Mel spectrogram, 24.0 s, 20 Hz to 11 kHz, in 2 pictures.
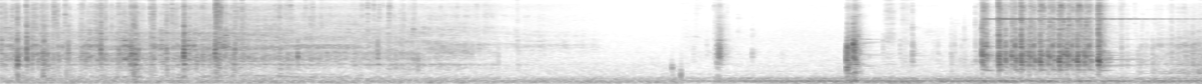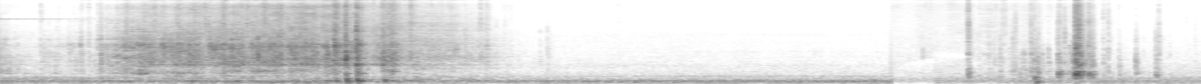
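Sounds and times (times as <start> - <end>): toy cars rattling on a slope: 0.0 - 5.9, 8.5 - 17.2.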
